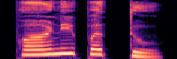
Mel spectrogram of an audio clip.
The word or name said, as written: ಪಾಣಿಪತ್ತು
